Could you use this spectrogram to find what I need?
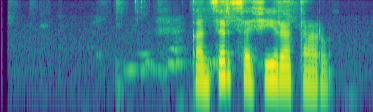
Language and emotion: Russian, neutral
